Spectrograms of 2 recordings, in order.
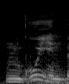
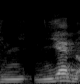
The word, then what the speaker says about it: Nguyen: Aber wenn ich jetzt Li Fong Nguyen bin, oder das wird ja, glaube ich, Nien ausgesprochen, wenn ich Li Fo Nien bin und mache mir China-Imbiss Shigon Dragon auf.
